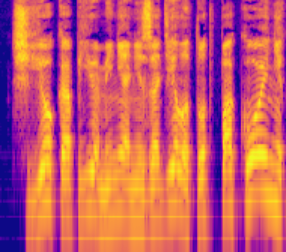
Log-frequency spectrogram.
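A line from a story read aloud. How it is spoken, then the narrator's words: Yelling. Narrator (Russian): орал он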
